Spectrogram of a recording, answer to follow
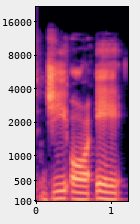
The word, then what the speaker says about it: Granuaile: story, and also a correct way to say her name was Granule. So it's Granuaile, Granule, I think, or Granule or whatever.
